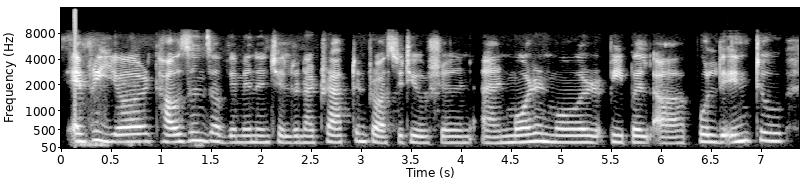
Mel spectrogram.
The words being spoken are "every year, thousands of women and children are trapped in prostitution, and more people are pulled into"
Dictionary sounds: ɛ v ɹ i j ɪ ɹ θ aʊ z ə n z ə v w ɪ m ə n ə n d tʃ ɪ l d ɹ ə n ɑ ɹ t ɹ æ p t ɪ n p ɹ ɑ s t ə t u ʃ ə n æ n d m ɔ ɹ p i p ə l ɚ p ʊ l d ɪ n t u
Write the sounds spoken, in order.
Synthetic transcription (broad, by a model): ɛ v ɹ i j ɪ ɹ t aʊ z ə n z ə v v ɪ m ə n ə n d tʃ ɪ l d ɹ ə n ɑ ɹ t ɹ æ p t ɪ n p ɹ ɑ s t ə t u ʃ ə n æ n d m ɔ ɹ p i p ə l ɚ p ʊ l d ɪ n t u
